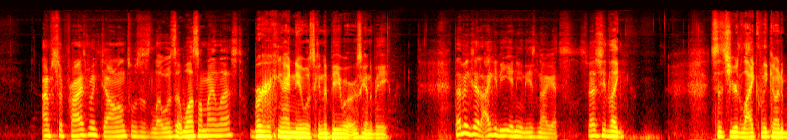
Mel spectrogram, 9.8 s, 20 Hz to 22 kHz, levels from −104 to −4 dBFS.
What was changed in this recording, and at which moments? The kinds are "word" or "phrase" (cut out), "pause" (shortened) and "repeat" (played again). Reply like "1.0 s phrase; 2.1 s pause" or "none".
3.1 s pause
